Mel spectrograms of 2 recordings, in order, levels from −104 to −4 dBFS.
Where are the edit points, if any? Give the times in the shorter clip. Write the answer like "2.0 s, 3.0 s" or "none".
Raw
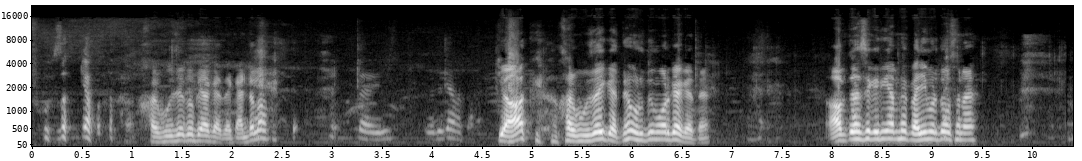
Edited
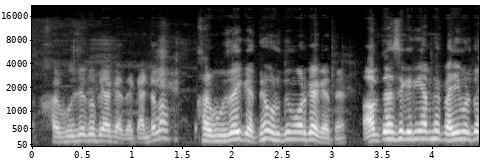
1.5 s, 3.1 s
